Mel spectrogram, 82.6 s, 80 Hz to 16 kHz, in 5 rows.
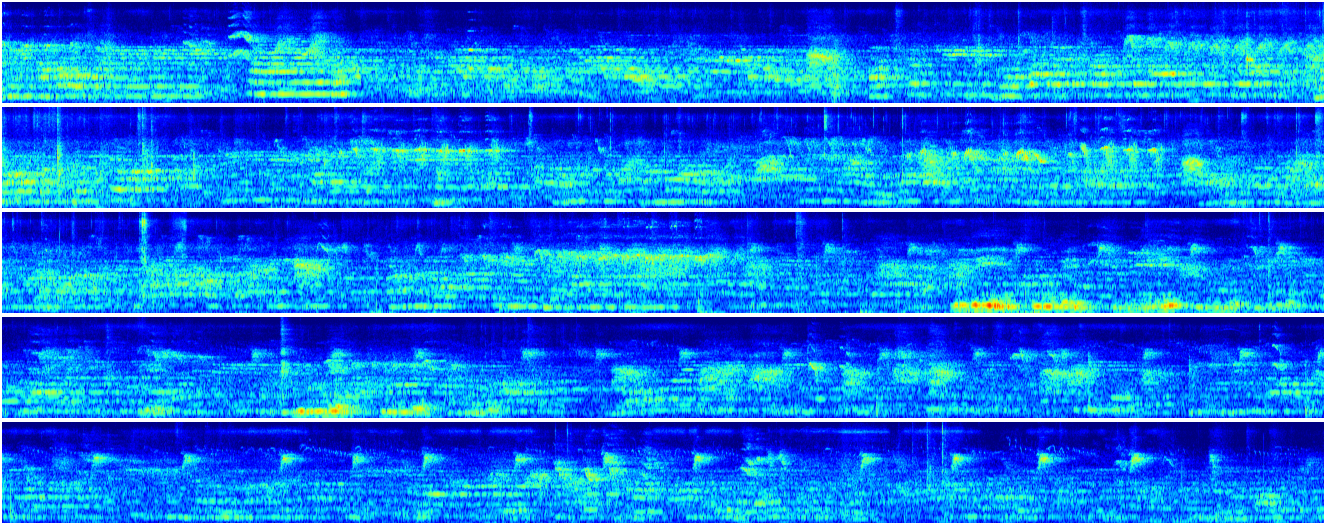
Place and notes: {"title": "Parikrama Marg, Keshi Ghat, Vrindavan, Uttar Pradesh, Indien - at night in Vrindavan", "date": "1996-03-04 22:30:00", "description": "a magical night in Vrindavan, staying on the roof of a small temple and enjoy listening ..recorded with a sony dat and early OKM mics.", "latitude": "27.59", "longitude": "77.70", "altitude": "179", "timezone": "Asia/Kolkata"}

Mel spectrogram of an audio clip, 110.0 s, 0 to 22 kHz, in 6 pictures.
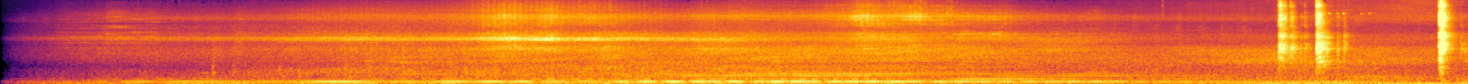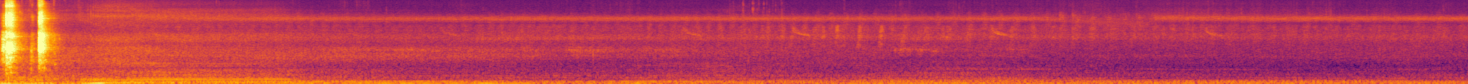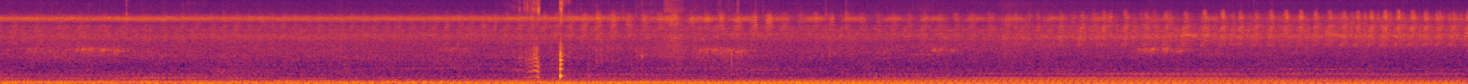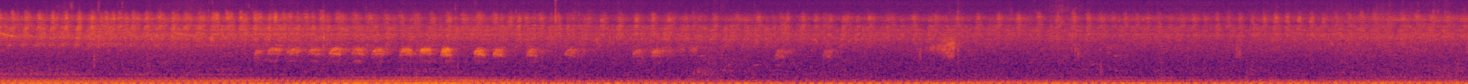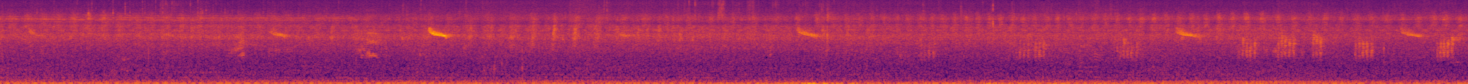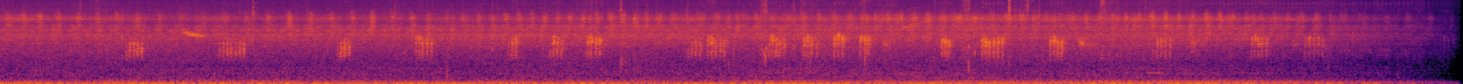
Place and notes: {"title": "大王村, Taimali Township - Birdsong", "date": "2014-09-05 09:43:00", "description": "Near the railroad tracks, Train traveling through .Birdsong .Small village", "latitude": "22.61", "longitude": "121.00", "altitude": "44", "timezone": "Asia/Taipei"}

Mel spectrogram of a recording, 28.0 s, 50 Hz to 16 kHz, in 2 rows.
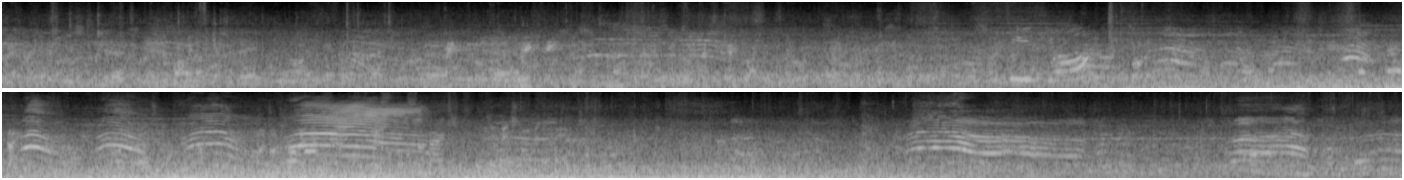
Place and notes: {"title": "Brixton Market, London, UK - Memorial for a trader", "date": "2008-01-19 17:20:00", "description": "A memorial for a trader who was killed at his stall in Brixton market\nfrom: Seven City Soundscapes", "latitude": "51.46", "longitude": "-0.11", "altitude": "16", "timezone": "Europe/London"}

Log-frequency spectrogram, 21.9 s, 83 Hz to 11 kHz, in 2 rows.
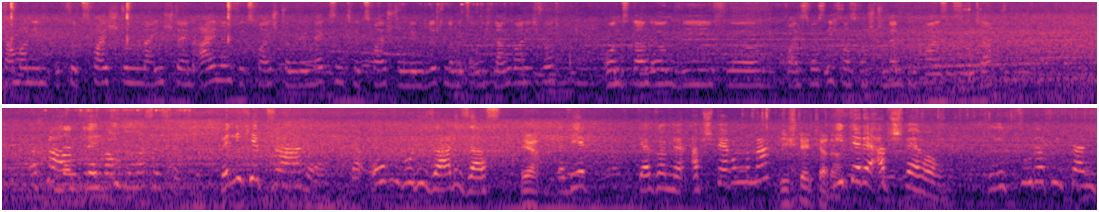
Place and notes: {"title": "Martin-Luther-Platz, Hamm, Germany - Rundgang durchs Lutherviertel (7)", "date": "2014-08-18 19:48:00", "description": "Letzte Station des Rundgangs. Ende der Vereins\"Sitzung\".\nlast take of the guided tour. end of the meeting.\nmore infos:\nrecordings are archived at:", "latitude": "51.68", "longitude": "7.82", "altitude": "65", "timezone": "Europe/Berlin"}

